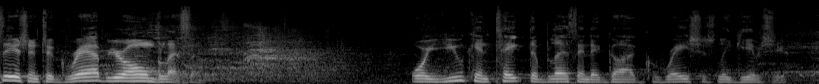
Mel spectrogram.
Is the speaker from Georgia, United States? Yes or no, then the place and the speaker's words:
yes; Atlanta, Georgia, United States; I'm from Atlanta and brought up in a traditional, typical black neighborhood in Atlanta, which would be like all black, okay? I mean, just all black.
